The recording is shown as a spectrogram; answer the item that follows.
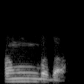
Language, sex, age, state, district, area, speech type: Manipuri, male, 30-45, Manipur, Kangpokpi, urban, conversation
